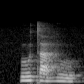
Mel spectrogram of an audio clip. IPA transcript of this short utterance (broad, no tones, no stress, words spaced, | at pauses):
uta vu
